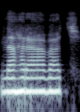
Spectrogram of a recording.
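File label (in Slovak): "nahrávať", Slovak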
